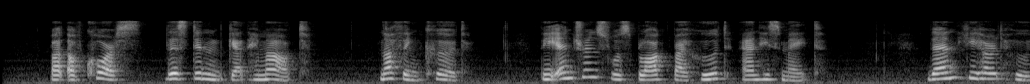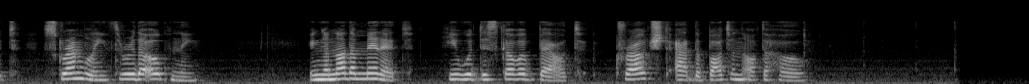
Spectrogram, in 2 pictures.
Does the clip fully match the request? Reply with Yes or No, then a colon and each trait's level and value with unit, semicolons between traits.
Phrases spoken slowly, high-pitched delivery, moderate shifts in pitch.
Yes: slow, 120 wpm; high, 230 Hz; average, 3.1 semitones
